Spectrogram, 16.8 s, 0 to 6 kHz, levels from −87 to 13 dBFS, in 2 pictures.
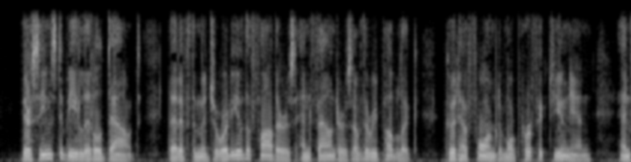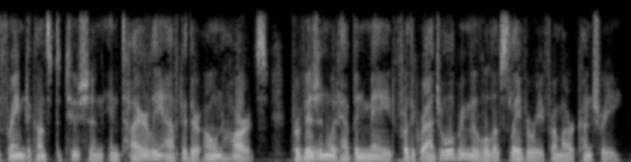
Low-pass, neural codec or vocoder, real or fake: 5.4 kHz; none; real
